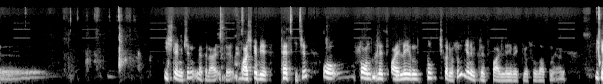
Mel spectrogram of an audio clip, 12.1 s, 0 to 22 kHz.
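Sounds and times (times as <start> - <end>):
man's drawn-out hesitation sound: 3.3 - 11.3.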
